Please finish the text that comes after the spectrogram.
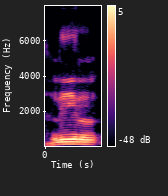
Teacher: ada lam sukun sebelumnya ada huruf yang berharokat kasroh dibacanya tipis namanya tarkik muttaqin.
